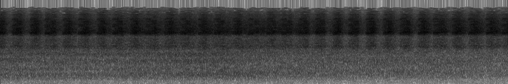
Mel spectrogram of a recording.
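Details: Heat-loving cicadas calling by the sea on a deserted Greek island beach, Adriatic coast; sharp, pulsing buzz repeating about three times each second, clearly over a low murmur of waves.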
